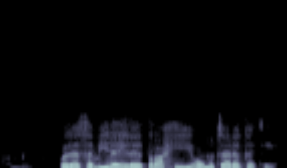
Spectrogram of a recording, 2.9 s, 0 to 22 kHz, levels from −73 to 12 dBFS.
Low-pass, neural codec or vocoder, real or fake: 7.2 kHz; autoencoder, 48 kHz, 32 numbers a frame, DAC-VAE, trained on Japanese speech; fake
